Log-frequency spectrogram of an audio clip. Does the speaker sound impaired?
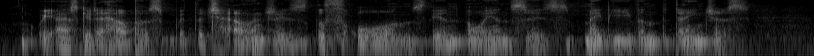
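Yes: spasmodic dysphonia; no known cure.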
